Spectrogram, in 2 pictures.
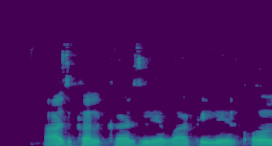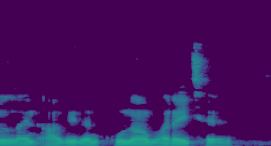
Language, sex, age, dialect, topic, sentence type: Maithili, male, 25-30, Angika, banking, question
